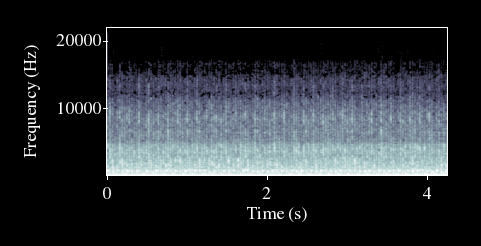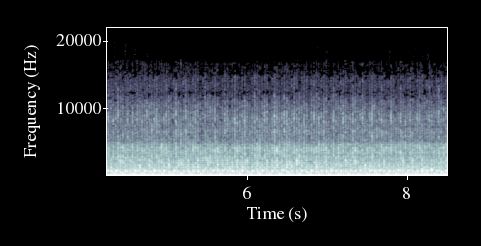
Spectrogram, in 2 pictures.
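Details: Wartime H tractor revived after 20+ years of sitting: warm, slowed idle with a steady even low chug and no knocks or ticks. A typical oil leak is burning off.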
